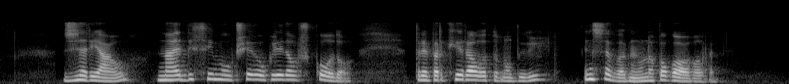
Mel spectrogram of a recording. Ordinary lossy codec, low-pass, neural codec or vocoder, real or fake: none; 7.2 kHz; codec, 16 kHz, 0.8 kbps, ZipCodec; fake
